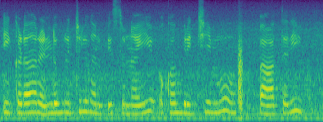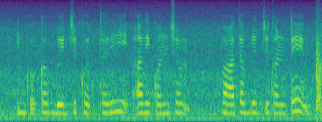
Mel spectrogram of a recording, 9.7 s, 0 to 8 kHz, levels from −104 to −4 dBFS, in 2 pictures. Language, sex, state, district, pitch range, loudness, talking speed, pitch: Telugu, female, Andhra Pradesh, Annamaya, 220-240 Hz, -18 LUFS, 105 wpm, 230 Hz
